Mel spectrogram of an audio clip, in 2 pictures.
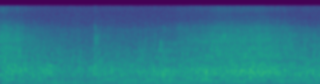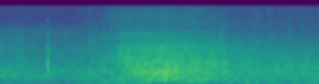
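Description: A small boat's outboard motor running with a low steady hum over water noise. About four seconds in, a louder rush of water and wind swells for about a second, then eases back.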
